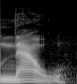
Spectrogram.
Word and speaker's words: Nau: That was a root by Michael Now. I think that's how his last name is pronounced. N-A-U.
